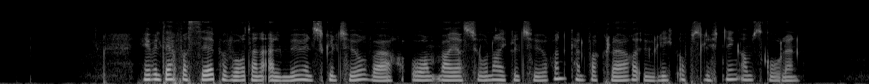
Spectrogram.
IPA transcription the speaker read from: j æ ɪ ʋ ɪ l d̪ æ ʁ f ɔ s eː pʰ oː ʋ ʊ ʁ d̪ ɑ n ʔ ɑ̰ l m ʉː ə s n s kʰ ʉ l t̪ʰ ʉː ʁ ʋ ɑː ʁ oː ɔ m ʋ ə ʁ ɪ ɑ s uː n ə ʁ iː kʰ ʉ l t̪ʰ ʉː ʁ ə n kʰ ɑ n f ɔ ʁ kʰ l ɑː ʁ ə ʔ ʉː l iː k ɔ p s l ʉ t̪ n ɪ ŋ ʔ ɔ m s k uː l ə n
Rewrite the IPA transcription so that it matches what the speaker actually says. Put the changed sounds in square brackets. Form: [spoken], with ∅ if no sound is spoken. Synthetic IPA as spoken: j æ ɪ ʋ ɪ l d̪ æ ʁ f ɔ s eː pʰ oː ʋ ʊ ʁ d̪ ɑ n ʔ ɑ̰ l m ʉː ə [∅] n s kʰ ʉ l t̪ʰ ʉː ʁ ʋ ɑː ʁ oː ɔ m ʋ [ɑ] ʁ ɪ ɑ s uː n ə ʁ iː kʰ ʉ l t̪ʰ ʉː ʁ ə n kʰ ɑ n f ɔ ʁ kʰ l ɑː ʁ ə ʔ ʉː l iː k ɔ p s l ʉ t̪ n ɪ ŋ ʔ ɔ m s k uː l ə n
